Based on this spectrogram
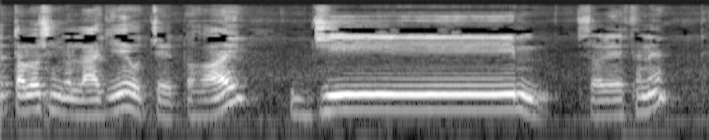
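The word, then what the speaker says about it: جيم: সঙ্গে লাগিয়ে উচ্চারিত হয় জিম, সরি এখানে জিম, শিন, ইয়া, এরকম। অর্থাৎ জিম যখন উচ্চারণ করবেন সতর্ক থাকবেন, জিম উচ্চারণ করার সময় জিহ্বা যেন কোনোভাবে দাঁতে না লাগে, দাঁতে লাগানো যাবে না।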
